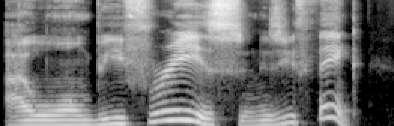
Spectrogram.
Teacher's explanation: Notice you barely hear my consonant sounds. You barely hear consonant sounds. They're soft and I'm just sliding through a vibration and vowels.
